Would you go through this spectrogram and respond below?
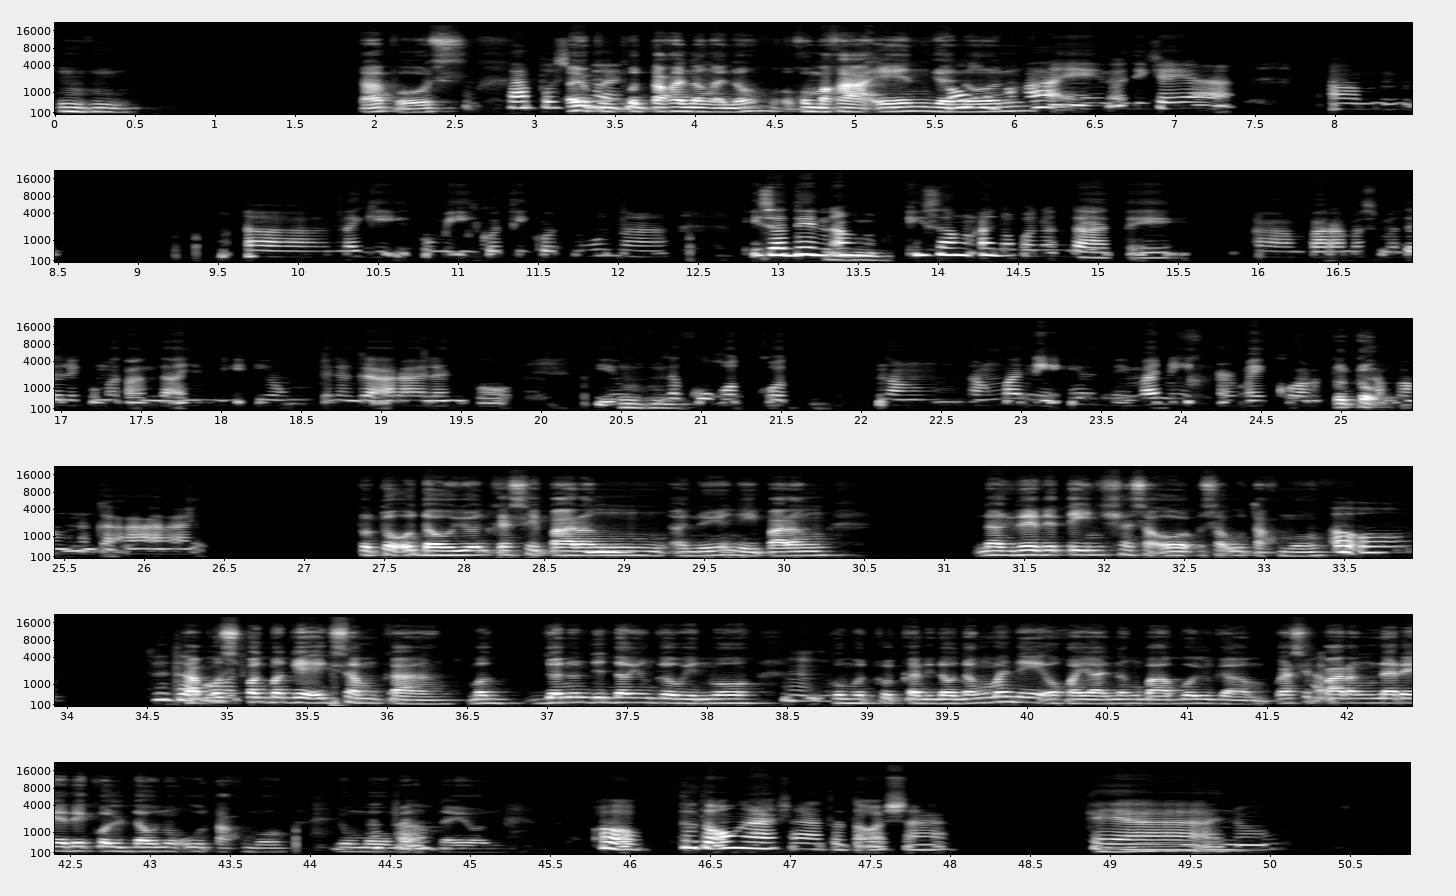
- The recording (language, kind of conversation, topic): Filipino, unstructured, Mas gusto mo bang mag-aral sa umaga o sa gabi?
- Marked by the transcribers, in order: static; distorted speech; tapping; tongue click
